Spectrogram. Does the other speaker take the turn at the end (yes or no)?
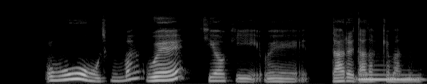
yes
